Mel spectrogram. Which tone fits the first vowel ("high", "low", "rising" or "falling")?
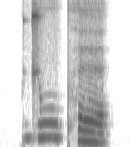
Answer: high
